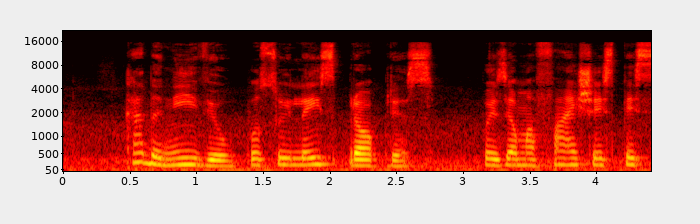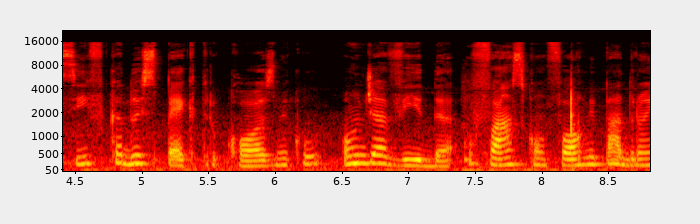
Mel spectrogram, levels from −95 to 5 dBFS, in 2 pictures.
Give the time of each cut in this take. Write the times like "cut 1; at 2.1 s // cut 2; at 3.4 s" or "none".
cut 1; at 7.4 s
